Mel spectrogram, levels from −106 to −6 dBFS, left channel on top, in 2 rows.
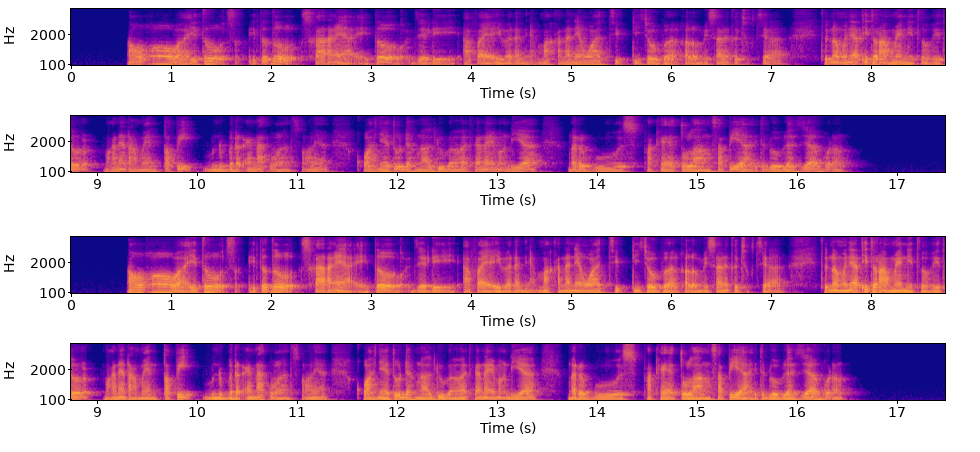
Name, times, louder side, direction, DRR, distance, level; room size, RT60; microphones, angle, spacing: voice 1, 0.6-16.5, right 4 dB, 60° right, 0.5 m, -31 dB
6.8 x 3.2 x 2.5 m
head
